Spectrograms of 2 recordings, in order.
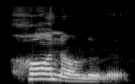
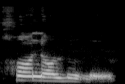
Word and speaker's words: Honolulu: like we've talked about honolulu right like the o's are at our ah would be spelled h-a-n-a-l-u-l-u as opposed to what it's really called which is honolulu right o is how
